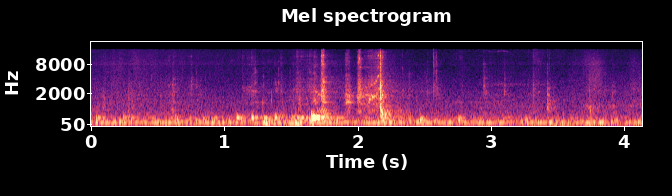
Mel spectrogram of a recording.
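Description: A few light clicks and taps of small hardware being handled as a camera-control wheel module is plugged back in and fitted, the loudest a little under two seconds in.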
